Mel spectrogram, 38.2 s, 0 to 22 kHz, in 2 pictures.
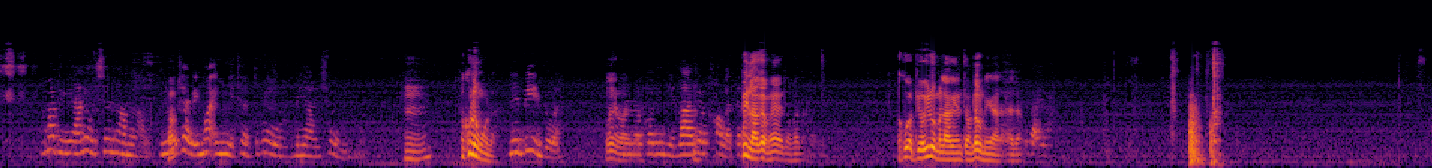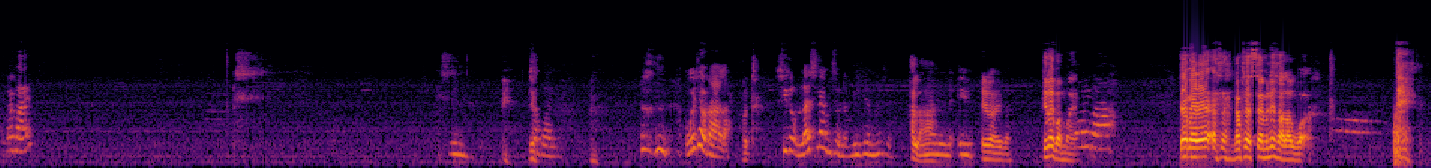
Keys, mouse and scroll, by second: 13.9-18.5 drag, 18.5 s.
